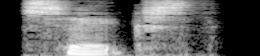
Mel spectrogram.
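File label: "SIXTH", English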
